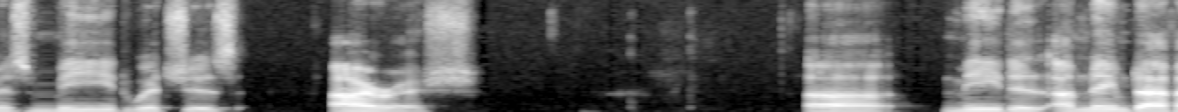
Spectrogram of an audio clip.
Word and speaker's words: Meade: I was saying Meade, but it's Meade.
